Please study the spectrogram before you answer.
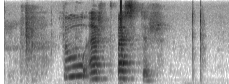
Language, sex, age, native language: Icelandic, female, 40-49, Icelandic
